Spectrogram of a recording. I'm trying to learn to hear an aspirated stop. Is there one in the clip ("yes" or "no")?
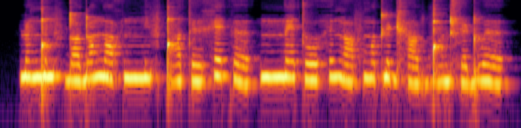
no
